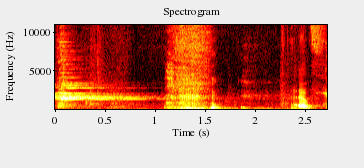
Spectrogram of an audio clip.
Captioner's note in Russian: смеется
